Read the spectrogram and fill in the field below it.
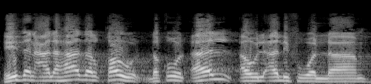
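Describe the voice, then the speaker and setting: Man, sheikh lecturing, fairly high voice, asks and answers his own questions, repeats key words, long hall reverb. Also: quick pace, a bit bright. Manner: asks rhetorical questions and answers them himself. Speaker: sheikh teaching grammar. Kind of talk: classical Arabic grammar lecture.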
